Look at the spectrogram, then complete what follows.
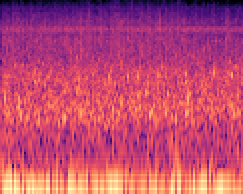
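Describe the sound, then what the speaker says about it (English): A swift, cold, pebbly babbling brook in the game The Night of the Rabbit, a steady, unbroken rush of running water with no voices. "A swift, cold, pebbly, babbling brook"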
